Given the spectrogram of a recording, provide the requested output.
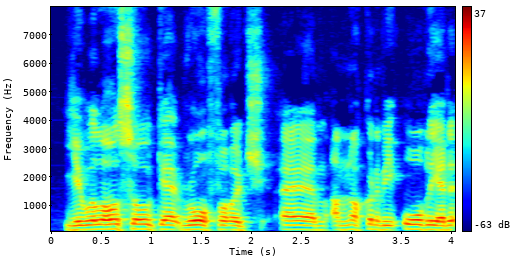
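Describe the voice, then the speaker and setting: A man speaks in a Geordie accent, his voice fairly high with a dark, mellow tone. The recording is very clean, with a silent background. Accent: Geordie (Newcastle). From northern England, Newcastle. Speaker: travel vlogger. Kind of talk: casual vlog talk to camera. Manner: hesitant, many fillers.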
